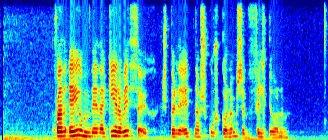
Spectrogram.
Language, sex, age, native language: Icelandic, female, 30-39, Icelandic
